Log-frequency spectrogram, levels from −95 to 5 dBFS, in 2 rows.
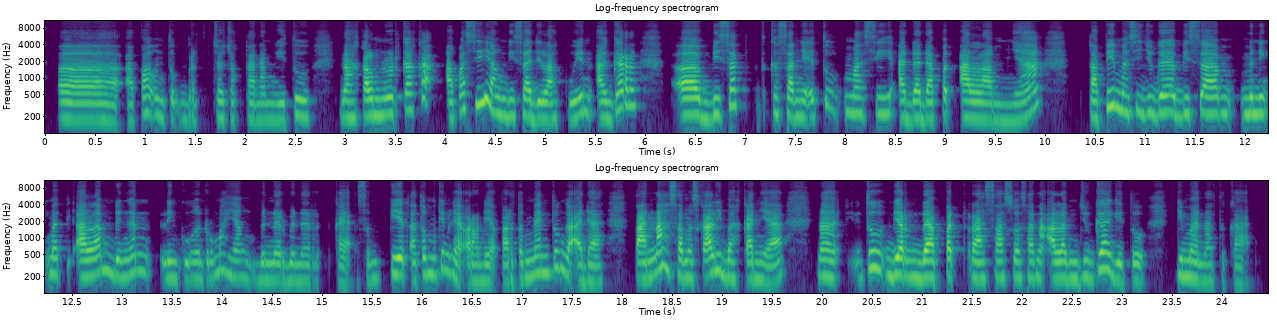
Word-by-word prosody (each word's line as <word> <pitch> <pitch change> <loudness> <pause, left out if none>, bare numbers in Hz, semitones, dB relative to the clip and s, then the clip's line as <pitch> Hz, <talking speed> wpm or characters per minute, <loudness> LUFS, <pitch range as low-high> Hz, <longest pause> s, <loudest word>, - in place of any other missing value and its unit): eee, 180 -2 +2
apa 170 +9 -4
untuk 190 -3 -7
bercocok 185 +1 -9
tanam 175 -1 -5
gitu, 200 +3 -2 0.3
nah 195 0 +1
kalau 205 +1 +5
menurut 225 +2 0
Kakak 265 0 +1 0.2
apa 235 +7 -1
sih 340 +7 +4
yang 230 - +3
bisa 205 0 +1
dilakuin 185 +5 -1
agar, 280 - +2 0.4
eee, 220 +1 +8
bisa 220 - 0 0.3
kesannya 210 -4 -1
itu 310 -6 -8
masih 230 -1 -3
ada 195 0 +1
dapet 185 -1 0
alamnya, 180 - 0 0.5
tapi 195 +12 +3
masih 250 -4 -2
juga 240 +1 +3
bisa 230 +1 +2 0.2
menikmati 225 -1 -1
alam 215 +6 +4
dengan 235 +5 -3
lingkungan 185 -1 -4
rumah 210 +8 -6
yang 195 -4 -7
bener-bener 175 -1 -5 0.2
kayak 155 -2 -7
sempit 185 +6 +1
atau 225 +5 -3
mungkin 230 +1 -4
kayak 190 - -1
orang 170 0 -3
di 170 - -2
apartemen 190 +8 -3
tuh 285 +2 -4
enggak 205 - +3
ada 160 -1 0 0.4
tanah 210 +11 +6
sama 200 -5 0
sekali 220 +6 +4
bahkan 185 -2 -1
ya, 165 -3 +1 0.3
nah 205 -2 +1
itu 280 +9 -1
biar 215 0 +6
dapet 195 +2 +6
rasa 185 0 +1
suasana 195 -1 -3
alam 185 0 +2
juga 200 +9 +3
gitu 175 -5 -3 0.2
gimana 190 -6 -2
tuh 165 - -24
Kak? 155 -1 -10
195 Hz, 155 wpm, -23 LUFS, 180-225 Hz, 0.5 s, eee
